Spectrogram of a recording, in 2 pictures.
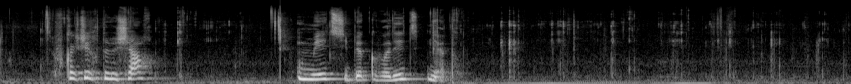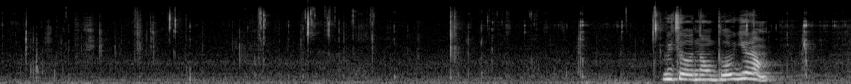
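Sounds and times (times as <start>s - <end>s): person chewing food: 0.0s - 0.7s, 1.5s - 3.0s, 4.5s - 15.2s, 16.3s - 17.0s
wet mouth clicks and smacks: 1.8s - 3.0s.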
